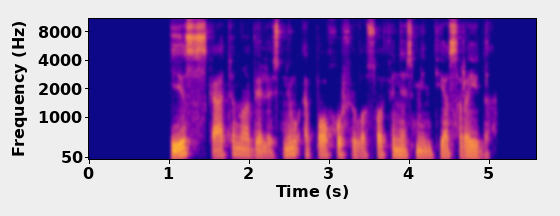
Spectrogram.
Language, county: Lithuanian, Utena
